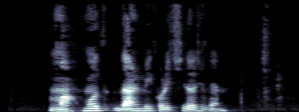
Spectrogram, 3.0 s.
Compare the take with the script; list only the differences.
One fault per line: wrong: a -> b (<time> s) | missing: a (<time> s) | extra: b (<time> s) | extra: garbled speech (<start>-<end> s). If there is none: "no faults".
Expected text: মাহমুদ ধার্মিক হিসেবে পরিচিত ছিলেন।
missing: হিসেবে (1.6 s)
